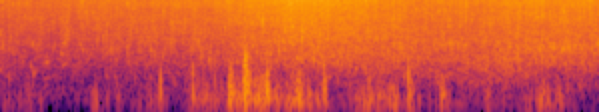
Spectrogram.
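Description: Floodwater splashing and rushing as a bicycle rides through a flooded street, with wind buffeting the microphone. A burst of low buffeting and splashing about two seconds in is the loudest part.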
